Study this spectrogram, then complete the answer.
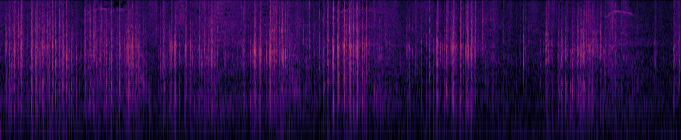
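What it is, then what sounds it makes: Laminated cardboard board book. Palms and fingertips grip and rub the laminated cover of a cardboard board book held upright. The result is bright, squeaky, crinkling friction that swells and fades in repeated waves, with almost no low end.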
